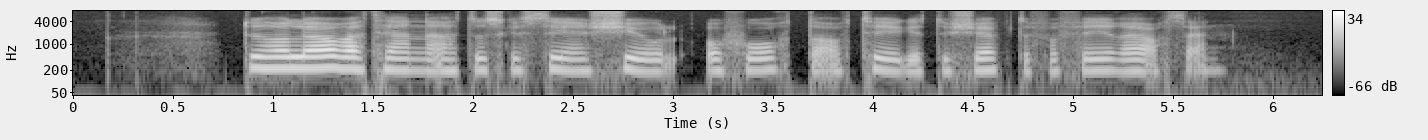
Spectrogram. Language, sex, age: Swedish, female, 30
